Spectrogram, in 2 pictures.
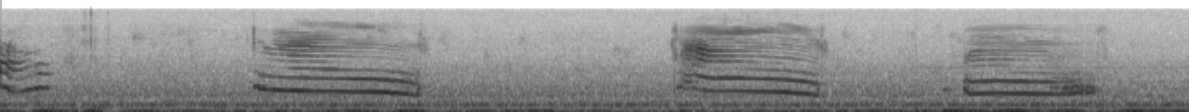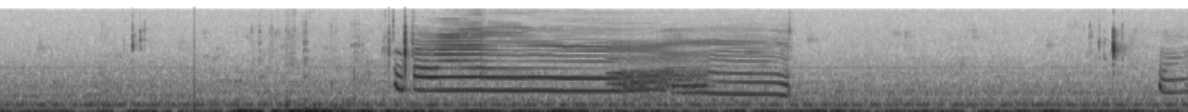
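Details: Indoors, the Siberian Forest Cat sisters Kitsune and Maneki plead to be let out into the yard with five insistent meows, some long and falling, some short. One near the end breaks rough. A constant low hum runs beneath.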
